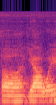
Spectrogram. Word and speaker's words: Yahweh: God's personal name YH wh which we often pronounce Yahweh or Jehovah comes from the Hebrew word which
